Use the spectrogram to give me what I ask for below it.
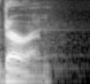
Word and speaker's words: Duren: Because nothing in the English language tells me that D-U-R-E-N is Duran. Why is it not Duran? – Maybe it is. – I mean, it's clearly Duran.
